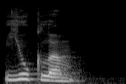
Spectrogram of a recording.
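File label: "юклӧм", Komi, female; kpv audio dict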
